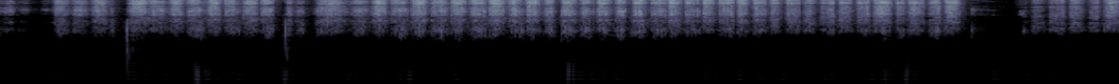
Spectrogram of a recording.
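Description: A colored pencil held in a metal extender rubs and shades across a flat sheet of drawing paper. A steady, bright, scratchy rasp pulses with the back-and-forth strokes and is mostly high-pitched, with a couple of brief sharp ticks near the start. It eases slightly near the end.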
